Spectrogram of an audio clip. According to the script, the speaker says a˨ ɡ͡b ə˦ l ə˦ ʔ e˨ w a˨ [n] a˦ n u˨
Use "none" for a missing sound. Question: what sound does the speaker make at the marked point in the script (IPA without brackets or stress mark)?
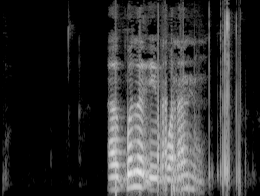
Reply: n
